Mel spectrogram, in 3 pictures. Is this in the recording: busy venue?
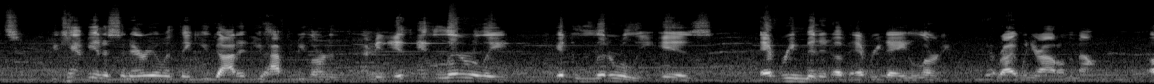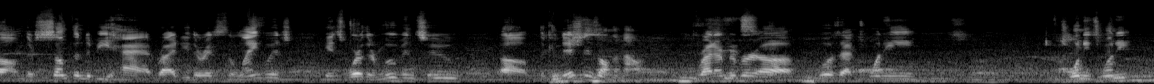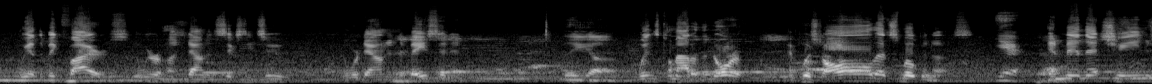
yes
